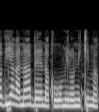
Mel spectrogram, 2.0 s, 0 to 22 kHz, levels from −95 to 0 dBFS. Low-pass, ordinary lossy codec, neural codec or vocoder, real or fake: 7.2 kHz; none; none; real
